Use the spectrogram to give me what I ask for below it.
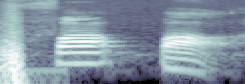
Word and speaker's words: faux pas: Look at the pronunciation, fa-pa.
